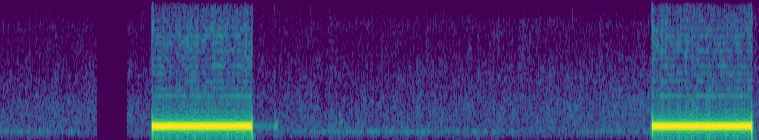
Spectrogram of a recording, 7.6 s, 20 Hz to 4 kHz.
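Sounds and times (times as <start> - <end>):
telephone ringing tone of an unanswered transferred call: 1.5 - 2.6, 6.5 - 7.5.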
